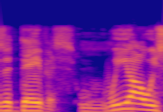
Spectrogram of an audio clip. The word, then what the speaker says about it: Davies: who was working with Ray Davis and he pronounces it Davis we always said Davies cuz that's the way it's because that's the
